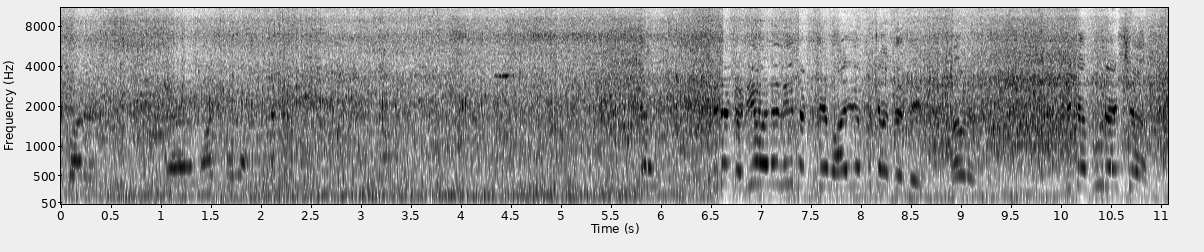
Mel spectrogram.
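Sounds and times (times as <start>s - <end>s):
motorcycle engine running: 0.0s - 10.2s
street voices: 0.0s - 11.0s.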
